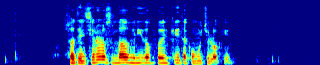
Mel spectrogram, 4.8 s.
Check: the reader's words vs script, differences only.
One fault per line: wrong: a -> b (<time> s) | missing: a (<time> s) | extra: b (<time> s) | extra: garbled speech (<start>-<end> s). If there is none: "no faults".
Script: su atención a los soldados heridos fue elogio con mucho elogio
wrong: elogio -> descrita (2.5 s)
